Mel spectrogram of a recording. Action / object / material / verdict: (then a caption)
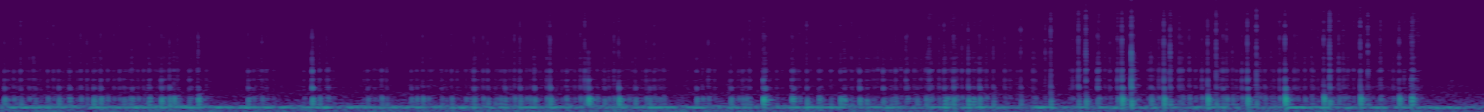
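tap / paperback book with glossy card cover / paper / none. Fingertips and nails tap rapidly across the front cover of a solid, purple glossy paperback book held close up. The result is a dense, continuous patter of short, dry clicks with very little ring, over a steady low hum.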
